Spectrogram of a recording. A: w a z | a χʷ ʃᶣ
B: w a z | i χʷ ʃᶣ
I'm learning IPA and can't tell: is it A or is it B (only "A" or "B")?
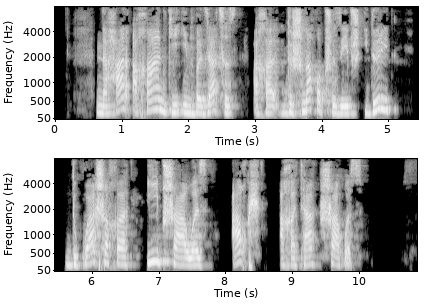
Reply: A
